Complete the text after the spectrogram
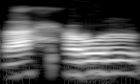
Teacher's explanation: ہا کی آواز درمیانے حلق سے رگڑ کھا کر نکلتی ہے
